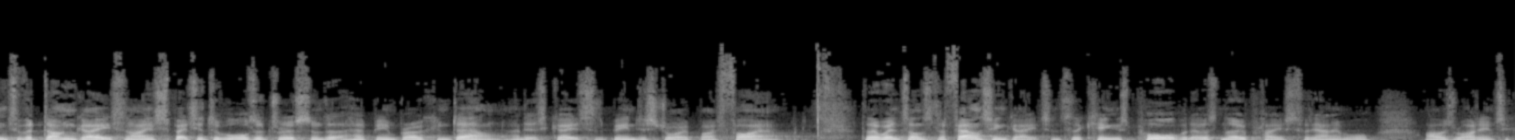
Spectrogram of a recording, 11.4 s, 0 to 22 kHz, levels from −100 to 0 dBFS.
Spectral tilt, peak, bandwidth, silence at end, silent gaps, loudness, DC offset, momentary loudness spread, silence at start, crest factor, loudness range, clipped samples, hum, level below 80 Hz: -7 dB/octave; -6 dBFS; 13.5 kHz; 0 s; none; -23 LUFS; under 0.1%; 11 LU; 0 s; 16 dB; 3 LU; under 0.1%; none; -54 dBFS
